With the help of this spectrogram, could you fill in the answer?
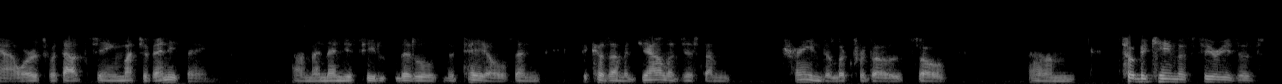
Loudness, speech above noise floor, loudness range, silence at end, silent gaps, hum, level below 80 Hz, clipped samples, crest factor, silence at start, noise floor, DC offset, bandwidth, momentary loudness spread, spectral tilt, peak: -37 LUFS; 37 dB; 3 LU; 0.2 s; none; none; -72 dBFS; under 0.1%; 20 dB; 0 s; -74 dBFS; under 0.1%; 4.9 kHz; 11 LU; -8.5 dB/octave; -16 dBFS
